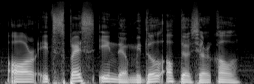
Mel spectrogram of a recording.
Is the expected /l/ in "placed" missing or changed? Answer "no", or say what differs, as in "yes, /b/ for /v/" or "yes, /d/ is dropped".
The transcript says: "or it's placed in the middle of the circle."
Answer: yes, /l/ is dropped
